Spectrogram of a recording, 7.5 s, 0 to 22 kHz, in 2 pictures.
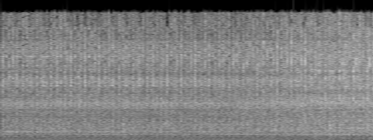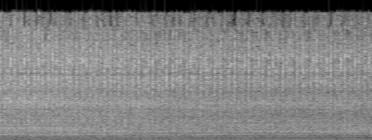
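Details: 2011 BMW 320i engine running with a fast, uneven tapping over a constant hum. The noise came on suddenly with dark exhaust smoke, no oil or coolant loss, valve seals and all gaskets replaced five months earlier; cause unknown.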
